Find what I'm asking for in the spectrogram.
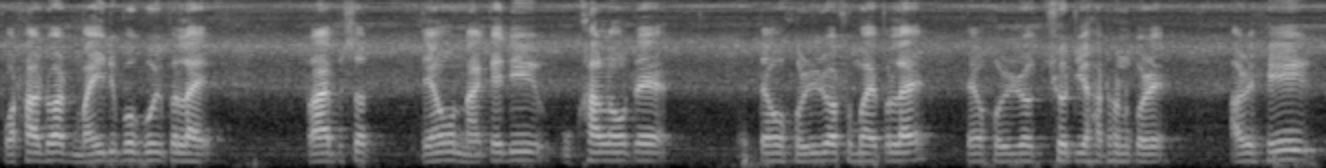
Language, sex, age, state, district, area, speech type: Assamese, male, 45-60, Assam, Lakhimpur, rural, spontaneous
